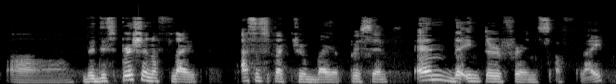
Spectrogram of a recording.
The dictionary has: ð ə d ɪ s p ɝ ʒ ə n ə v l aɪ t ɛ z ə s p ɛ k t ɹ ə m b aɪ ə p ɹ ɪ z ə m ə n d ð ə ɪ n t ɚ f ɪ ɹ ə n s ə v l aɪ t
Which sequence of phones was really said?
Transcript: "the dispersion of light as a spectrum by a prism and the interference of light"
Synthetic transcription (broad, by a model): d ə d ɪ s p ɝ ʃ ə n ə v l aɪ t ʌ s ə s p ɛ k t ɹ ə m b aɪ ə p ɹ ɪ s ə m ə n d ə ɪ n t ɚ f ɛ ɹ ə n s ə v l aɪ t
